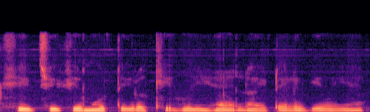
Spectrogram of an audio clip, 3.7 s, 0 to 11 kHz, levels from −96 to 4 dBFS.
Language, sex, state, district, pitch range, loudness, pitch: Hindi, male, Odisha, Nuapada, 180-190 Hz, -17 LUFS, 185 Hz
